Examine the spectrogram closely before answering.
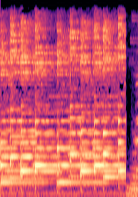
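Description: Film background music: a quick melody of short, ringing notes, about four a second, that cuts off abruptly near the end.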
